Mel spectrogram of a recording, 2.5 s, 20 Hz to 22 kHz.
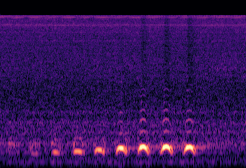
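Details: Ural owl calling at night by a nest box on 16 April 2024, the third night of nest visits: a run of about eight low, hollow hoots, quickening and swelling in loudness and pitch toward the end.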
